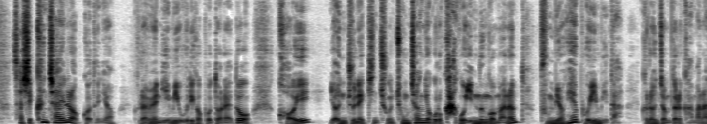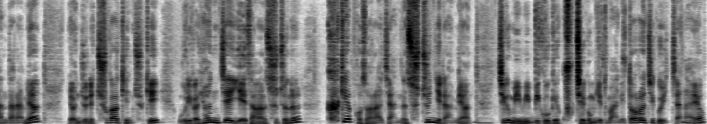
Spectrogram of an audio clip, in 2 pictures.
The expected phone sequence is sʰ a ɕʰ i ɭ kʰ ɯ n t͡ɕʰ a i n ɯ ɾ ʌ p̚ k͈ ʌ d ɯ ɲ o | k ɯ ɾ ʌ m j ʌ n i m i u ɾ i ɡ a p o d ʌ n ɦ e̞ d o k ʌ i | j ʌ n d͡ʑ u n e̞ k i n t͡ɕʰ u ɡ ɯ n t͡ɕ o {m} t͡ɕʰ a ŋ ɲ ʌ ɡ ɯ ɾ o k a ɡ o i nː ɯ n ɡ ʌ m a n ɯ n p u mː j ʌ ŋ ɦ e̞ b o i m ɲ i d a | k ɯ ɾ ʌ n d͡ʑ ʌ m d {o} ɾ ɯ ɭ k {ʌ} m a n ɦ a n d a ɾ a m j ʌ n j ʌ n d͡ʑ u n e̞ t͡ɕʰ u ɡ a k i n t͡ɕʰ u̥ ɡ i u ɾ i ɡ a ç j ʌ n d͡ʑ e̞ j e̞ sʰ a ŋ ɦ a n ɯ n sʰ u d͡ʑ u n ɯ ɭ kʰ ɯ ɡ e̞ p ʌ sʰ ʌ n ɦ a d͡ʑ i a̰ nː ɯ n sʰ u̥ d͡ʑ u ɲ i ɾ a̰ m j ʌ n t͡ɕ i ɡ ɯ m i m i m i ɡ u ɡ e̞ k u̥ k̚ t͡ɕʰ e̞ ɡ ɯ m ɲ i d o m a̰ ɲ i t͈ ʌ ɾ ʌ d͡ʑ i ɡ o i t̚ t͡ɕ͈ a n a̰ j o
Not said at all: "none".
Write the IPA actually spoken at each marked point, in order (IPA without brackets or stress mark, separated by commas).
ŋ, o, a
